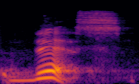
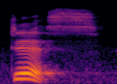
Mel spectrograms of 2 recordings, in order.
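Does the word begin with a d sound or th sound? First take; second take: th sound; d sound. First: The word begins with a th sound. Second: The word begins with a d sound. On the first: "T H I S" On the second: "the lack of the sound for the letters th"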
